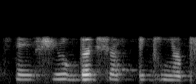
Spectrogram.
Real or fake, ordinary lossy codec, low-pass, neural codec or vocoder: fake; none; 3.6 kHz; codec, 24 kHz, 0.9 kbps, WavTokenizer, medium music audio release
